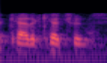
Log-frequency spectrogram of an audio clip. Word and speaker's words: catechins: A 2011 study in the American Journal of Clinical Nutrition showed that the catechins in green tea have a... Did I pronounce that right? – Yeah, catechins, yeah.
